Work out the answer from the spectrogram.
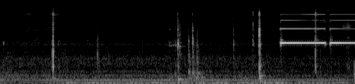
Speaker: So I might as well show you one up here, so obviously you can hear that beeping, so that fuse is fine to go back in.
